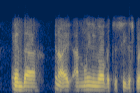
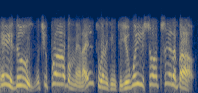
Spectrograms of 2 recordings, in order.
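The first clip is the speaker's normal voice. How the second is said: high, pleading protest; mock outraged victim; retold protest to the rough cop; 11 semitones higher than usual. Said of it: "And I'm going".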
